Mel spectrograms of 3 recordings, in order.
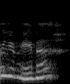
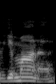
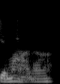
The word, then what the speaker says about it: Yaminah: healing coach yamina mitchell welcome to the show yamina thank you yamana it is pronounced yamana it's okay i've heard it all kinds of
